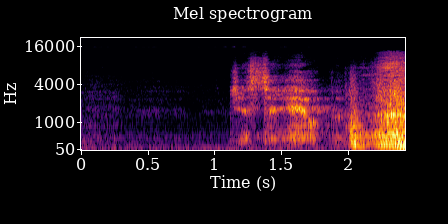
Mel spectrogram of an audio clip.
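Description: A man's brief whisper, starting about halfway through after near silence.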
